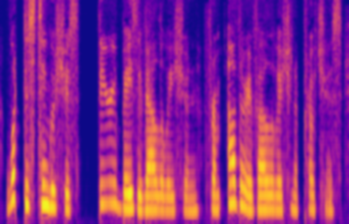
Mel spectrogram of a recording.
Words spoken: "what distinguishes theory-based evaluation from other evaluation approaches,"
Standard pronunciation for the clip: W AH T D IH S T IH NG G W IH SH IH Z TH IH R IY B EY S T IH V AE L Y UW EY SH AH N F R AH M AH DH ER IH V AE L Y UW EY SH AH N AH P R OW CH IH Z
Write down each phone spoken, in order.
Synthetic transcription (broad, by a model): W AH T D IH S T IH NG G W IH SH IH Z TH IH R IY B EY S IH V AE L Y UW EY SH AH N F R AH M AH DH ER IH V AE L Y UW EY SH AH N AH P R OW CH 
